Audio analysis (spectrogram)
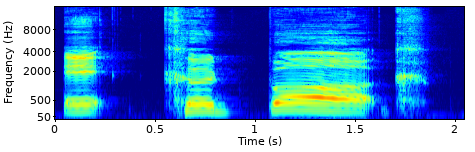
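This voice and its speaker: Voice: mid-range voice, fairly even intonation, clear, resonant tone, pitched above the performer's own voice. A reader putting on a prim, condescending rose. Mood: superior. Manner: genteel, condescending, drawn-out. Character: prim, rather severe garden rose.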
